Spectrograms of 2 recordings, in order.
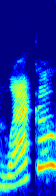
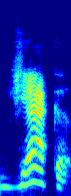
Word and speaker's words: Jacko: Wacko? No, not Wacko. It rhymes with that. It's Mrs. Jacko.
